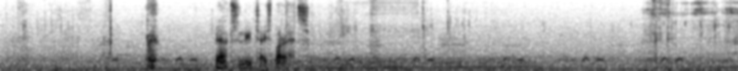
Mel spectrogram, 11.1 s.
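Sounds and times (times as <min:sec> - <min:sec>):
bird hooting softly: 0:01.7 - 0:03.0, 0:04.8 - 0:09.2.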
